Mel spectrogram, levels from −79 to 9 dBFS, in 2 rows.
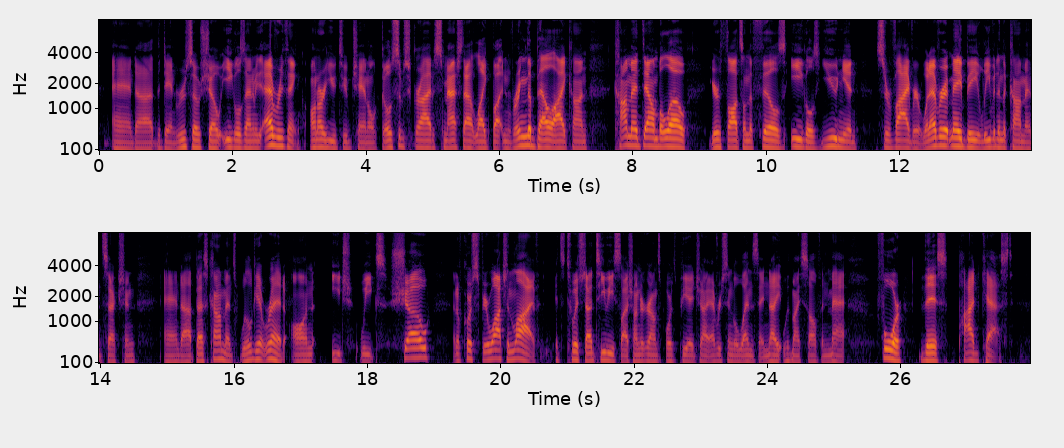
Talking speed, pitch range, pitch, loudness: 170 wpm, 110-130 Hz, 115 Hz, -24 LUFS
